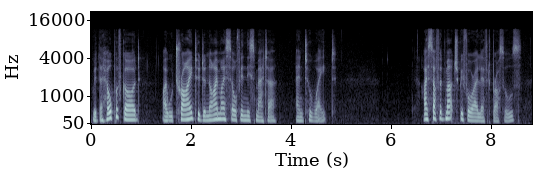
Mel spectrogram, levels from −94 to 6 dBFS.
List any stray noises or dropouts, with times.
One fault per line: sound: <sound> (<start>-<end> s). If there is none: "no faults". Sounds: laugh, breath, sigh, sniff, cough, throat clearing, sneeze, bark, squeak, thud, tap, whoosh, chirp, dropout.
no faults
